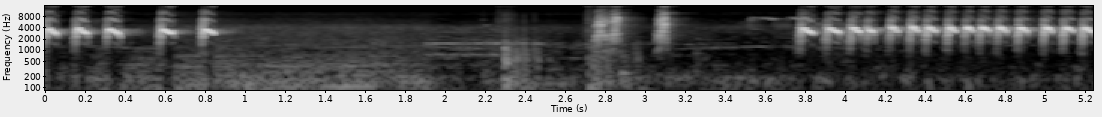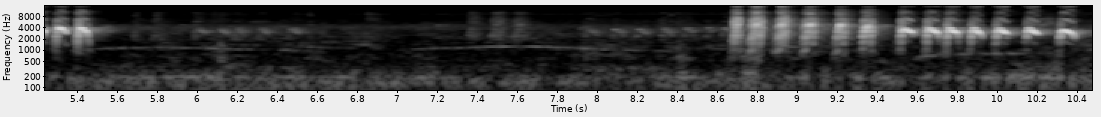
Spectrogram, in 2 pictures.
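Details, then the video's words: Grey-cheeked bulbul (cucak jenggot) in lively song for a songbird master track: rapid chirp runs separated by pauses, with harsh raspy notes between phrases and a final fast run of high chirps. "Cucak Jenggot Gacor Masteran burung ocehan"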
